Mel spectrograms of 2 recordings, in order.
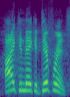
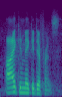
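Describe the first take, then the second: First: It is said excitedly, with energy. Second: It is said calmly and plainly.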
